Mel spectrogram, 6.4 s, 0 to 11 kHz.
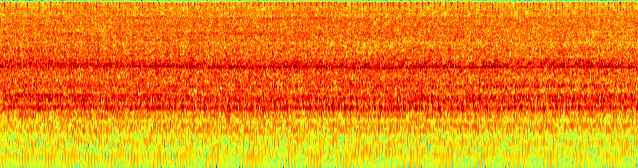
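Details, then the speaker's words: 2004 Nissan Pulsar N16 with QG18DE engine, 120,000 km, after replacing a head gasket burnt through between cylinders 1 and 2 that caused rough idle and misfire; smooth, even idle with constant pitch and no hunting, normal idle. "And this is how smooth it should be."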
